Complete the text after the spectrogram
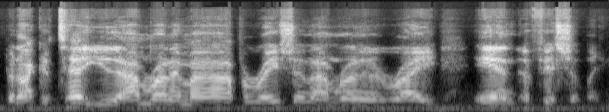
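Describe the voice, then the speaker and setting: A man who drives his own truck, talking casually about fuel discounts, his voice hoarse and raspy from a cold, rambling in a folksy, emphatic way. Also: medium pitch, flat delivery, brisk, bright, forceful tone, slight background noise, rough recording. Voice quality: rough and raspy. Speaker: owner-operator truck driver. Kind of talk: casual vlog talk to camera.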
